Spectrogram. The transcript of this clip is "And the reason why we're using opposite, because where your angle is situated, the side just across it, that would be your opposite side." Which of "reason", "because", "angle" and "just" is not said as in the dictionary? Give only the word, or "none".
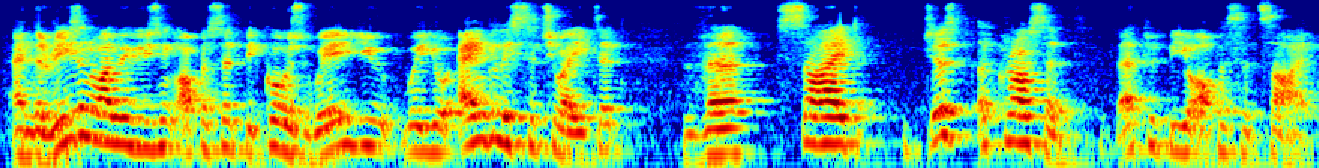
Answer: none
